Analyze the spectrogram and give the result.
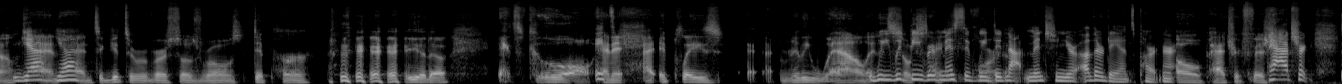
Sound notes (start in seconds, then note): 3.3 laughing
